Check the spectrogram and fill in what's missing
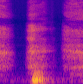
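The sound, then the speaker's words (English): A voice imitates a pregnant woman in South Sudan gasping for air: three ragged, breathy inhalations in a row, the middle one loudest with a throaty, rasping catch, with no talking. “So I turn her on her back, and I realize that she's gasping for air.”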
